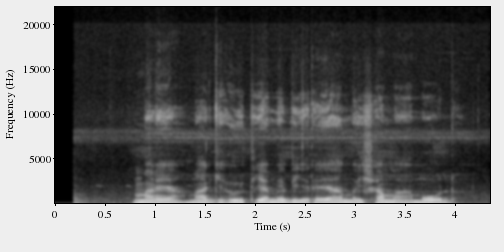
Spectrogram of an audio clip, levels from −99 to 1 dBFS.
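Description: No technical faults can be heard anywhere in this speech recording. Nothing in it calls for a timestamp or an explanation.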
